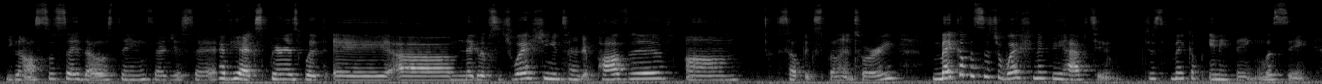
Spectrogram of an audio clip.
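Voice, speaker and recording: A young woman with an American accent speaks in a somewhat high-pitched voice. She talks informally, like a vlogger chatting to viewers. Her advice comes across as casual and reassuring. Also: moderate pace, a little mellow, slight background noise. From Southern United States. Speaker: vlogger giving job advice. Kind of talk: casual advice chat to camera.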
